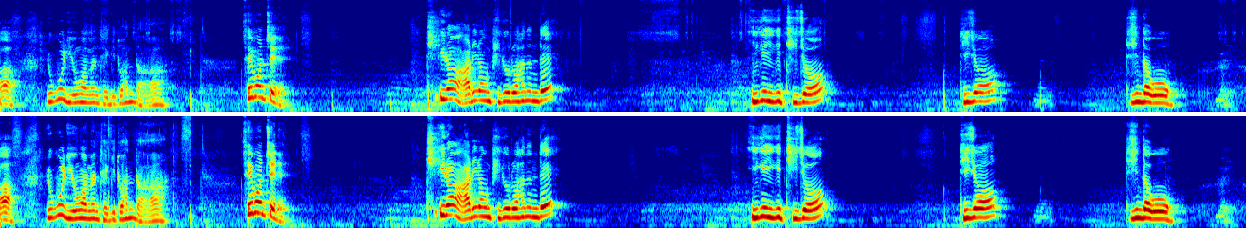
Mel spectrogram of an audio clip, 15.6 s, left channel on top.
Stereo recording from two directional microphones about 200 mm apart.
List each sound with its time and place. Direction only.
0.0 s speech: 40° right (ahead or behind)
5.3 s speech: 40° right (ahead or behind); by 7.0 s 20° right (ahead or behind)
9.4 s speech: 25° right (ahead or behind)
11.9 s speech: 40° right (ahead or behind)
14.0 s speech: 30° right (ahead or behind)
